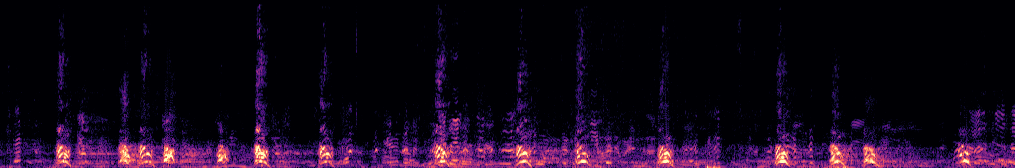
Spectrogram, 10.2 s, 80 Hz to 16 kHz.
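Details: Small German Spitz (Kleinspitz) at an agility competition on 30 June 2024, XS3 class course: sharp, short barks repeated roughly every half second to second, with a person's voice and faint background noise.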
